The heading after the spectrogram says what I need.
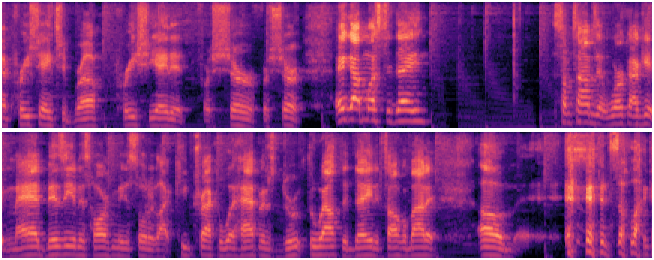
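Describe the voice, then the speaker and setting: A man's voice: medium pitch, a little mellow. A man hosting a daily online show in casual livestream chat, loose and slangy, laughing often, his throat a little scratchy. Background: faint music.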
